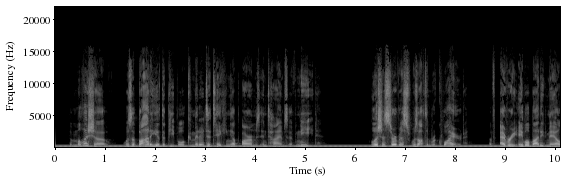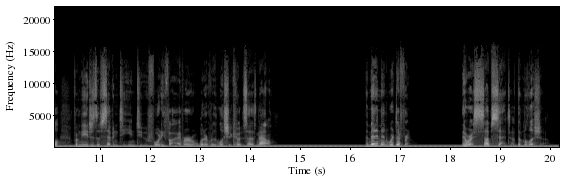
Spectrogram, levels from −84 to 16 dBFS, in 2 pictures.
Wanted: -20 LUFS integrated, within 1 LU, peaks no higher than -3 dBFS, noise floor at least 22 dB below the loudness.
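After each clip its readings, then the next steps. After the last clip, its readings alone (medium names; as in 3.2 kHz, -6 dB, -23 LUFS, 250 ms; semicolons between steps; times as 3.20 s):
hum 60 Hz; highest harmonic 300 Hz; hum level -31 dBFS; loudness -28.5 LUFS; peak level -10.0 dBFS; loudness target -20.0 LUFS
-> hum notches 60/120/180/240/300 Hz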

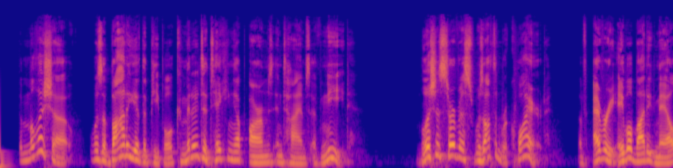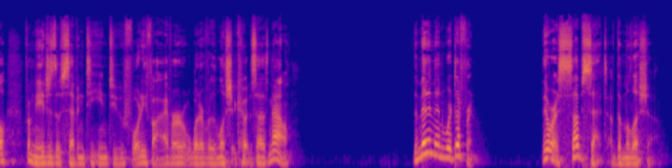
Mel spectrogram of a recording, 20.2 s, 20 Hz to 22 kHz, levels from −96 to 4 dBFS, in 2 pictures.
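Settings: hum not found; loudness -28.5 LUFS; peak level -10.0 dBFS; loudness target -20.0 LUFS
-> trim +8.5 dB; peak limiter -3 dBFS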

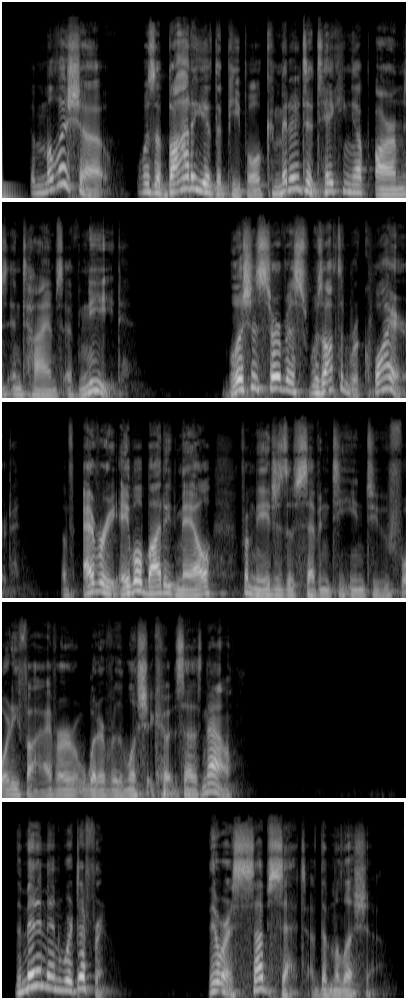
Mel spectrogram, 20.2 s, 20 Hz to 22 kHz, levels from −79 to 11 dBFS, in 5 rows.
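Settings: loudness -20.0 LUFS; peak level -3.0 dBFS; noise floor -79 dBFS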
